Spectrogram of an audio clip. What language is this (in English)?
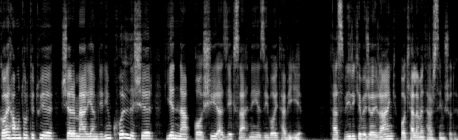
Persian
